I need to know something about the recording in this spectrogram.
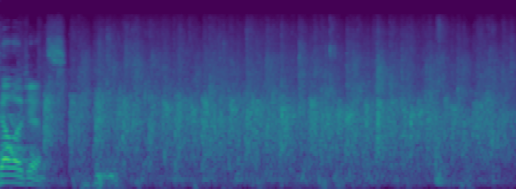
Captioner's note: applause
